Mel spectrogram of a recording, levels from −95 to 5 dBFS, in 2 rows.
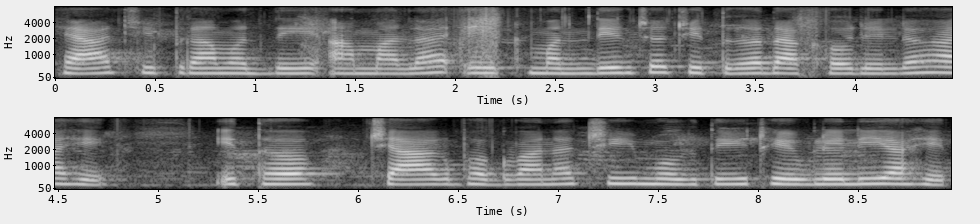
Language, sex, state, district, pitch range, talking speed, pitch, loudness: Marathi, female, Maharashtra, Gondia, 210-225 Hz, 100 wpm, 215 Hz, -18 LUFS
